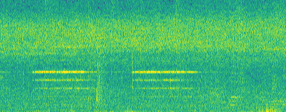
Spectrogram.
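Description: Shooting-range acoustic signal sounding twice, each a long, steady, high tone about a second long with a pause between. These are the last two of three signals, the archery cue for archers to go to the targets to score and collect arrows. Under it is a steady low background rumble.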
